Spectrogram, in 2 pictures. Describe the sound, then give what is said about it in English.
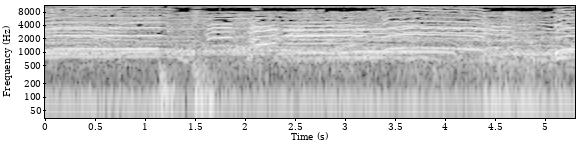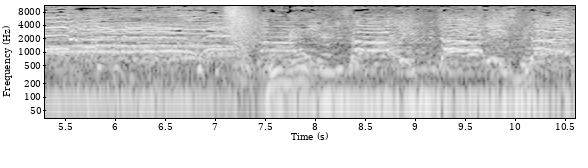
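A large crowd of women cheering and screaming continuously for Johnny Depp, high-pitched shrieks and yells layered over a loud, steady roar, with a brief spoken remark partway through. “But listen to this crowd of women going berserk for Johnny Depp.”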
